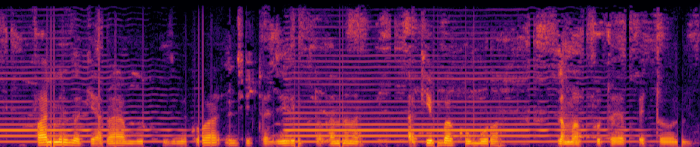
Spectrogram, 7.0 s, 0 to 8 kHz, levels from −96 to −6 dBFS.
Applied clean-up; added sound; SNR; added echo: none; Wind instrument, woodwind instrument; 6 dB; none.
